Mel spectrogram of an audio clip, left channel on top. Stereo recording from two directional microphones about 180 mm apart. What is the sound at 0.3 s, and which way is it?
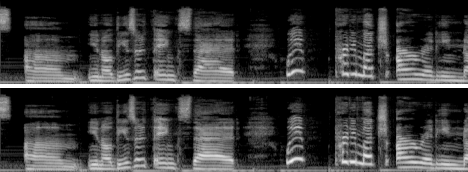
A woman's voice, 30° right (ahead or behind).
